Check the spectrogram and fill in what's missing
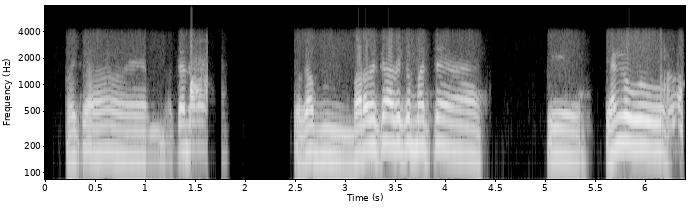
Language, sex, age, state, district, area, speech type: Kannada, male, 45-60, Karnataka, Bellary, rural, conversation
